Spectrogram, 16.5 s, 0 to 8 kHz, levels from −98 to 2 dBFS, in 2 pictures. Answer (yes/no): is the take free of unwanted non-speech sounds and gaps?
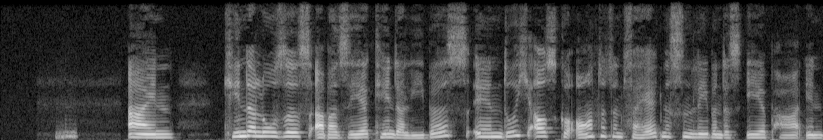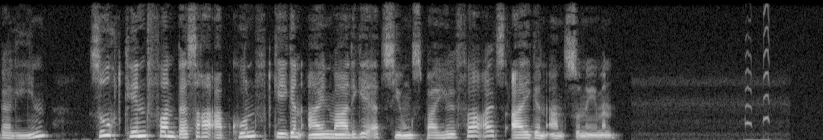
no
